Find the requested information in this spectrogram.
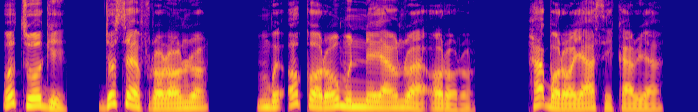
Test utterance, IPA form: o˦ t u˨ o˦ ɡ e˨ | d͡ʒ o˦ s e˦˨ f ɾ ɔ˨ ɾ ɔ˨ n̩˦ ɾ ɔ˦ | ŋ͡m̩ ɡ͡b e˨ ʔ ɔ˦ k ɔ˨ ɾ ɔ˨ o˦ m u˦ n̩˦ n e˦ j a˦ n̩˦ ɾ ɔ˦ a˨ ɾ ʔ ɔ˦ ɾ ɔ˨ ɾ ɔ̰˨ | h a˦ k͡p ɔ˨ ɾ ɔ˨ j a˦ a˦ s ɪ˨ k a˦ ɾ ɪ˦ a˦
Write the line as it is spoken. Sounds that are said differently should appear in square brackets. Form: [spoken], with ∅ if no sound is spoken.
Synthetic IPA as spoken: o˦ t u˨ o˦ ɡ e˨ | d͡ʒ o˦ s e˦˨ f ɾ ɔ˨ ɾ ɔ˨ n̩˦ ɾ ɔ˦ | ŋ͡m̩ ɡ͡b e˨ ʔ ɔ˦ k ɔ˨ ɾ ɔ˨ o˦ m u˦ n̩˦ n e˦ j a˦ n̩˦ ɾ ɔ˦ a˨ [∅] ʔ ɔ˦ ɾ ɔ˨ ɾ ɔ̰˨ | h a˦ k͡p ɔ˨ ɾ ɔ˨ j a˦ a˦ s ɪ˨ k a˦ ɾ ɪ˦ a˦

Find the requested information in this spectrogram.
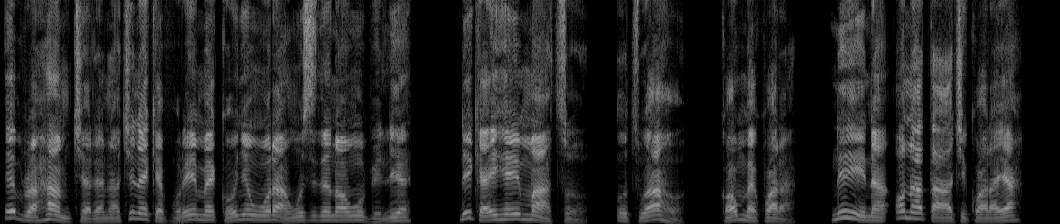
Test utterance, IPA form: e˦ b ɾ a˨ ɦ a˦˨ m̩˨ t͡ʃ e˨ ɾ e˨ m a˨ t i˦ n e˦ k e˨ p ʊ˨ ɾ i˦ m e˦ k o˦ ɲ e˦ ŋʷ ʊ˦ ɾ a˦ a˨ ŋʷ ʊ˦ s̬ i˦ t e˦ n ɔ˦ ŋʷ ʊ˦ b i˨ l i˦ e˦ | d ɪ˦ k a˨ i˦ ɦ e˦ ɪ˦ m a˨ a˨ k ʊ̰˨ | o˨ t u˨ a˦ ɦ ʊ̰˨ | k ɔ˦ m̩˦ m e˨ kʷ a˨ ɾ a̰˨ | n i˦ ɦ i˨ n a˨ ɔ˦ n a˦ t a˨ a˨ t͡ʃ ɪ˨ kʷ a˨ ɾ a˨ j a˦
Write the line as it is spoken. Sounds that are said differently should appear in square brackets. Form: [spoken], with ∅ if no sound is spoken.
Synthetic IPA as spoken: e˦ b ɾ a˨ ɦ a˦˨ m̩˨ t͡ʃ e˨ ɾ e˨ [n] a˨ [t͡ʃ] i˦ n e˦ k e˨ p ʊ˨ ɾ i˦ m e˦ k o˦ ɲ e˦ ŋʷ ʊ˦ ɾ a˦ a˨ ŋʷ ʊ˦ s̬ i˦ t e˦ n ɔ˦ ŋʷ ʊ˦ b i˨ l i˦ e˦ | d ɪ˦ k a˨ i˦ ɦ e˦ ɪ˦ m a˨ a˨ [t] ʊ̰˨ | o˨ t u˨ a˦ ɦ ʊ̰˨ | k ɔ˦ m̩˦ m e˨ kʷ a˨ ɾ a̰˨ | n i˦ ɦ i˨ n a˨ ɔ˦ n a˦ t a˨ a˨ t͡ʃ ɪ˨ kʷ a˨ ɾ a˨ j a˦

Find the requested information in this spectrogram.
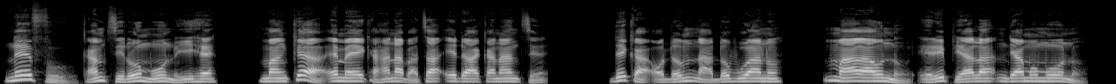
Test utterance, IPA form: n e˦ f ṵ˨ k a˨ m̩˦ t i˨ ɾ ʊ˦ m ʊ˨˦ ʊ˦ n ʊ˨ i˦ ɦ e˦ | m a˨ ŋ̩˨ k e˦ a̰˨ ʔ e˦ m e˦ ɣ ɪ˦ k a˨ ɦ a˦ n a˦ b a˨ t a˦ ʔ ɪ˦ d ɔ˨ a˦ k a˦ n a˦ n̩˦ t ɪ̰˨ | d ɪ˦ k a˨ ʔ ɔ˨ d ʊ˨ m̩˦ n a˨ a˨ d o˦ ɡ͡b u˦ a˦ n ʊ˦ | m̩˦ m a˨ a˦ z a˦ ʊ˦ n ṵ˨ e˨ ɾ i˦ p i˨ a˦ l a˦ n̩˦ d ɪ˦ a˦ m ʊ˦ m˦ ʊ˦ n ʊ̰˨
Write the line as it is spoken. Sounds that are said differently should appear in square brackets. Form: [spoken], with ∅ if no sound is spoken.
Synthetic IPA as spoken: n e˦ f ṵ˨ k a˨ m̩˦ t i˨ ɾ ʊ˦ m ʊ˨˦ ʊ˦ n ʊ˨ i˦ ɦ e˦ | m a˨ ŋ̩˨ k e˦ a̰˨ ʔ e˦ m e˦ ɣ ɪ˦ k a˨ ɦ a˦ n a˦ b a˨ t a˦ ʔ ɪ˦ d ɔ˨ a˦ k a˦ n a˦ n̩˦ t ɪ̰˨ | d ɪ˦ k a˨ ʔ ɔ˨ d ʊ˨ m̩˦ n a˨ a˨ d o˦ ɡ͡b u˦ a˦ n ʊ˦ | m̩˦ m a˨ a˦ [ɣ] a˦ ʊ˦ n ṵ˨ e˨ ɾ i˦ p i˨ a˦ l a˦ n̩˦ d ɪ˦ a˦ m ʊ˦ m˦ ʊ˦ n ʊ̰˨

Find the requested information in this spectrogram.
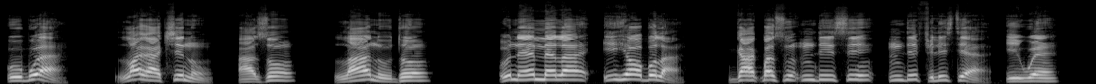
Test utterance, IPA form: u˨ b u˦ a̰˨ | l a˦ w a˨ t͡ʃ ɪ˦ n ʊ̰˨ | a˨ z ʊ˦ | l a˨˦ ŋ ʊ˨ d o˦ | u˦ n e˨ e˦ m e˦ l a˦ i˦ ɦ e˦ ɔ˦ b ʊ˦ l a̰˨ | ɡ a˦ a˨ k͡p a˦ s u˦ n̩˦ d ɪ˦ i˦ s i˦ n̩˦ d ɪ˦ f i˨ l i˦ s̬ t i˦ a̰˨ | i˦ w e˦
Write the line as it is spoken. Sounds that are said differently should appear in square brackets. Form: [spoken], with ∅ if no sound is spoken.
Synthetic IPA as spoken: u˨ [ɡ͡b] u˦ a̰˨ | l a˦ [ɣ] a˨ t͡ʃ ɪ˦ n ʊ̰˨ | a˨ z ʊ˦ | l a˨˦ [n] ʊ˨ d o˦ | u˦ n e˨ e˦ m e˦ l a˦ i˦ ɦ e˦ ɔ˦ b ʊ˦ l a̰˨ | ɡ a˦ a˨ k͡p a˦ s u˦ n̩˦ d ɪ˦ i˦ s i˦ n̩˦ d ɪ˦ f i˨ l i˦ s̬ t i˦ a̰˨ | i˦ w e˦

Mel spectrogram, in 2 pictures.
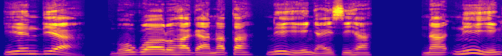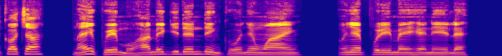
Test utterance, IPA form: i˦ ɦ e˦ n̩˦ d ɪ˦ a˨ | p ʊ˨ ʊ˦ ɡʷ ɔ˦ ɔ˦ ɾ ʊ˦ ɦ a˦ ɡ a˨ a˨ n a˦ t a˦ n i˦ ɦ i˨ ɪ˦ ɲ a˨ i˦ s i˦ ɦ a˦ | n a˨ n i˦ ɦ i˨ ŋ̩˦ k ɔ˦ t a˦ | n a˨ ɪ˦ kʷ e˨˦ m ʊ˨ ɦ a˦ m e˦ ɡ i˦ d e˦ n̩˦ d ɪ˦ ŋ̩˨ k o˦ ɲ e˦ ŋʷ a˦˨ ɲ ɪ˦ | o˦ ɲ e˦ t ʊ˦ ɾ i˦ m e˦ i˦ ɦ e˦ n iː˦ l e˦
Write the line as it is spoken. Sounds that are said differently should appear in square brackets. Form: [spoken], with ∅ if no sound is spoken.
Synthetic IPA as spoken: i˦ ɦ e˦ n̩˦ d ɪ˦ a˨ | [b] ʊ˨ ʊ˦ ɡʷ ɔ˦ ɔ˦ ɾ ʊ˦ ɦ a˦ ɡ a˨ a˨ n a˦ t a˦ n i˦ ɦ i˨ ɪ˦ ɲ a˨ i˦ s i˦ ɦ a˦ | n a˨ n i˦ ɦ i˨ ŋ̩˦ k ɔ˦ [t͡ʃ] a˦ | n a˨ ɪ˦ kʷ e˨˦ m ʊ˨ ɦ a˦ m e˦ ɡ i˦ d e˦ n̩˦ d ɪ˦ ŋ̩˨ k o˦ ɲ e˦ ŋʷ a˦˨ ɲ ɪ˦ | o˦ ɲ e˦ [p] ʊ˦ ɾ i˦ m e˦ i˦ ɦ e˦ n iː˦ l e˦

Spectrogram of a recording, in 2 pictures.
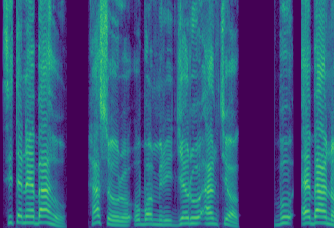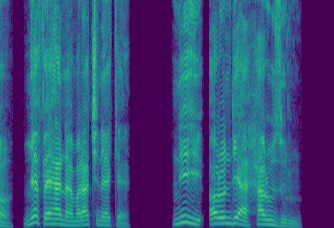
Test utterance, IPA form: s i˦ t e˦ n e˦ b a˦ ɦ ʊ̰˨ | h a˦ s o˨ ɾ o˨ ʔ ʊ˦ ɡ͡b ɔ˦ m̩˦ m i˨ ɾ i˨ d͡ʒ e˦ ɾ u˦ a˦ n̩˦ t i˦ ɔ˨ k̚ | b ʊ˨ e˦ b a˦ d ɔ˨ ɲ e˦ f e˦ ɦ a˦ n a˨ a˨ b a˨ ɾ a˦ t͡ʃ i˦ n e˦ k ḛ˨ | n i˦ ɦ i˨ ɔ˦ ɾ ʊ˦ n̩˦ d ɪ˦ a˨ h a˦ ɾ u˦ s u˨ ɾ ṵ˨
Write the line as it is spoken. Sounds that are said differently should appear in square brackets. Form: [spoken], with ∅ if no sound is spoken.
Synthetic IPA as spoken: s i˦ t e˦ n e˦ b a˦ ɦ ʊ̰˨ | h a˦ s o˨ ɾ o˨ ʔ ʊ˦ ɡ͡b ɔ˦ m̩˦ m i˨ ɾ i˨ d͡ʒ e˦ ɾ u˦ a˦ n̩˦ t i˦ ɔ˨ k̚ | b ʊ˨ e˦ b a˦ [n] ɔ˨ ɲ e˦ f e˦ ɦ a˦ n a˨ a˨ [m] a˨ ɾ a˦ t͡ʃ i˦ n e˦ k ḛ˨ | n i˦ ɦ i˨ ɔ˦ ɾ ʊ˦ n̩˦ d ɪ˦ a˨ h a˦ ɾ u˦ [z] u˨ ɾ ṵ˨

